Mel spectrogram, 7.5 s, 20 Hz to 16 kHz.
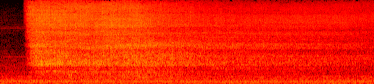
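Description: A sudden loud burst of hissing sizzle as hot oil, heated to about 340, hits aromatics and a spice mix in a bowl, starting sharply then settling into a steady, slightly softer crackling fizz that continues to the end. No talking.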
